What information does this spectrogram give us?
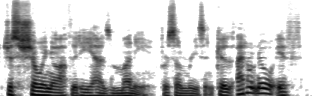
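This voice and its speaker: A man's voice: on the low side, big pitch swings, moderate pace, fairly bright tone. A man co-hosting a podcast, speaking in casual discussion and arguing his opinions with repeated words. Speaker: podcast co-host.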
